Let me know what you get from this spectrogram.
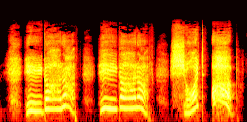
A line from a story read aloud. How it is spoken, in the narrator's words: roared Mrs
